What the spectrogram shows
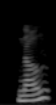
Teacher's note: This is pronounced with a rising tone.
